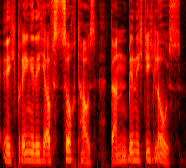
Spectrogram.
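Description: Brief: man doing a defiant young acrobat woman, sneering, slightly gravelly, slow and pointed. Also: medium pitch, fairly even intonation. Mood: scornful, defiant. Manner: sharp, sneering retorts. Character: defiant young female tightrope artist, scornful. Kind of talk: audiobook character voice.

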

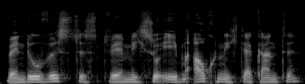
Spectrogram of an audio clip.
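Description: A man voicing a confident young lieutenant in a calm, assured way, in a storybook reading. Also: fairly low pitch, measured pace, lightly acted.

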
